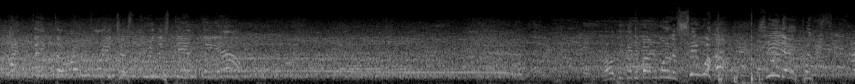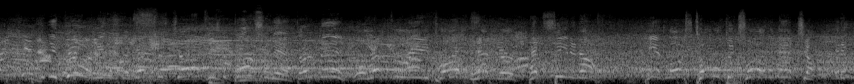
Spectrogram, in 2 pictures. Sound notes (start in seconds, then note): 2.7 audience jeering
